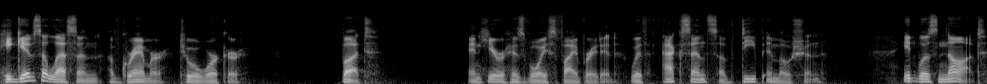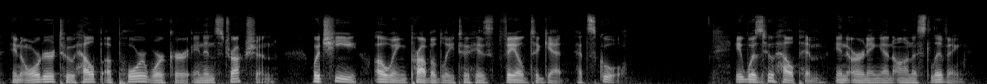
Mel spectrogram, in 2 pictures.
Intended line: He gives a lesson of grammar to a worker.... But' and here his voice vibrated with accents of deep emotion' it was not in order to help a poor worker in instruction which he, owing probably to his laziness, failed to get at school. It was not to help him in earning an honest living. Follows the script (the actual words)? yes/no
no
